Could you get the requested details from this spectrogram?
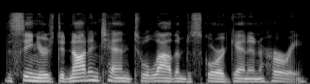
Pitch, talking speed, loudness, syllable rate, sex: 145 Hz, 270 wpm, -19 LUFS, 6.7 syllables/s, female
